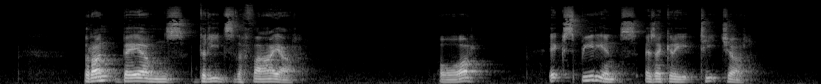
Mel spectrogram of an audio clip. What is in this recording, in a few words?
"brunt", Scots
